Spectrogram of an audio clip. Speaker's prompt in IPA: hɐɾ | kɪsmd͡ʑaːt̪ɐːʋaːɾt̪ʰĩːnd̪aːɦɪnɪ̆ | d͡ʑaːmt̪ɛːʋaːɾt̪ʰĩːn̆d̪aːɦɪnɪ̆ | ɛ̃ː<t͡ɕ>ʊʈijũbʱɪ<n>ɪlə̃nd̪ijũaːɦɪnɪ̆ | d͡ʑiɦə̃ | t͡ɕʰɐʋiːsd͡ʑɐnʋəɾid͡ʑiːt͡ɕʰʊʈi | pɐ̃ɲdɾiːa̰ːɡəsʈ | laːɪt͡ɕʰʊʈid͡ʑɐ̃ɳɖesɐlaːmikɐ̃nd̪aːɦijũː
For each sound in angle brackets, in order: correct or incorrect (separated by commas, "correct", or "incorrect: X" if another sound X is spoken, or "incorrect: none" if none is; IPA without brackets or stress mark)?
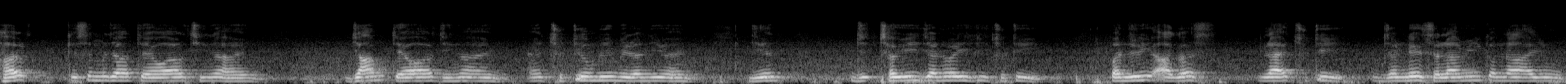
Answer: incorrect: t͡ɕʰ, incorrect: m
